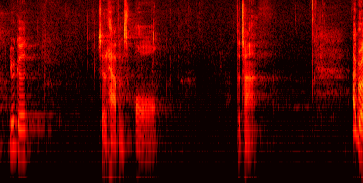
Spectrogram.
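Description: A middle-aged man speaks with animation into a microphone, in an echoing hall, pausing between phrases.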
